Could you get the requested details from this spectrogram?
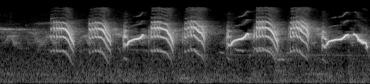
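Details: Icterine warbler singing in spring: loud, clear phrases made of a run of four downward-sweeping slurred notes about every half second, then several arched rising-and-falling whistles repeated in quick succession, over a quiet background.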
